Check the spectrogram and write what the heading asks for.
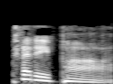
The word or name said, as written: petipa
